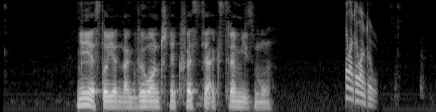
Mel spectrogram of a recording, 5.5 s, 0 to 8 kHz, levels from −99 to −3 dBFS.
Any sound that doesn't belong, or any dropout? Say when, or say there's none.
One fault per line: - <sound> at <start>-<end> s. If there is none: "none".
- chirp at 4.3-4.7 s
